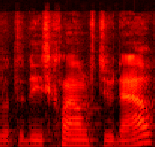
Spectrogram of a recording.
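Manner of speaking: normal talking voice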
